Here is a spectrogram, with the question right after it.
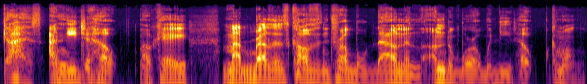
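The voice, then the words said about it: Beetlejuice character impression. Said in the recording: “my Beetlejuice impression.”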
